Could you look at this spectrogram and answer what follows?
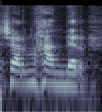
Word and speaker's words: Charmander: Perché sì purtroppo ragazzi bisogna accettare il fatto si pronuncia Charmander lo so Anche a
